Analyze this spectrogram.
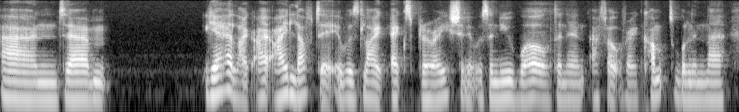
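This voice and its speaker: On a very clean recording with a silent background, a woman with a very deep, low pitch speaks at a moderate pace in a monotone, flat intonation. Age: 40s. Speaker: club night organizer. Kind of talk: casual chat.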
